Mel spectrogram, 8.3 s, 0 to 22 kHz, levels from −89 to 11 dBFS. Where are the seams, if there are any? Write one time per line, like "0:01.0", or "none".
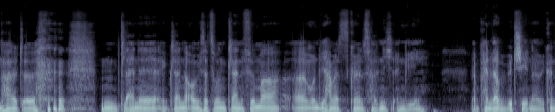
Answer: none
